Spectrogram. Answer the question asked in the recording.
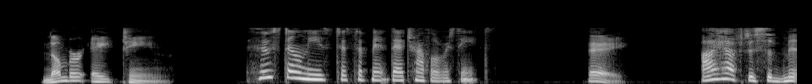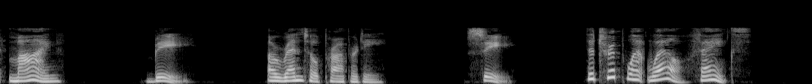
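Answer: A: I have to submit mine.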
